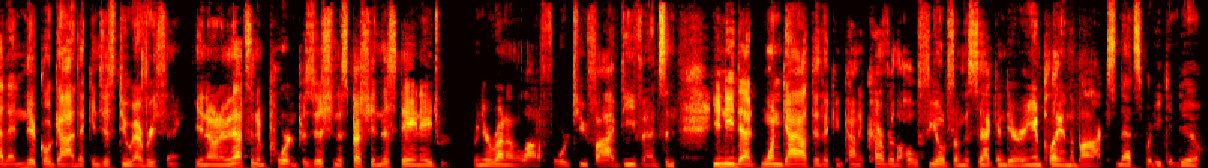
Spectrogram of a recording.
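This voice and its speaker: A man's voice: on the high side, fairly bright tone, dry recording, lo-fi sound. A man reporting on college football recruiting in casual podcast chat, rambling and correcting himself as he goes. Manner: rambling, self-correcting, many restarts. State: hiccups.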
